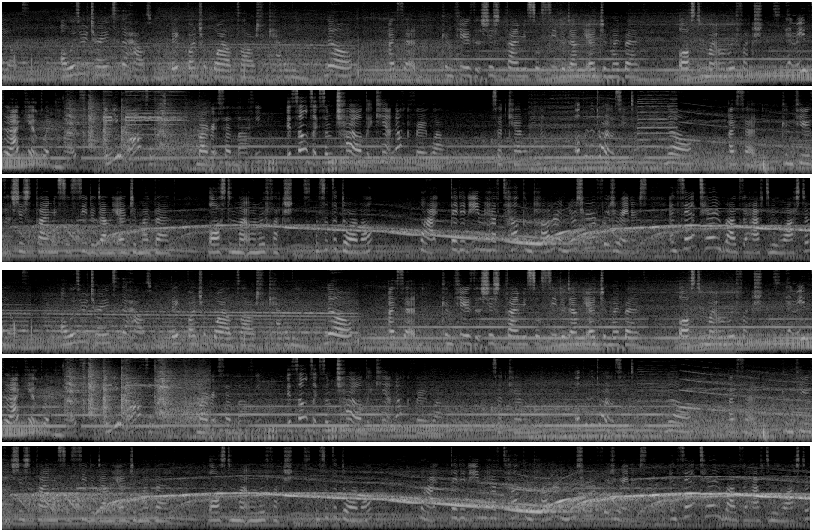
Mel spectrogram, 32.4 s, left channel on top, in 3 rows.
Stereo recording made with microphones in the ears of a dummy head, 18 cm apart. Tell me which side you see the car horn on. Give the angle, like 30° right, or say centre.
50° left.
